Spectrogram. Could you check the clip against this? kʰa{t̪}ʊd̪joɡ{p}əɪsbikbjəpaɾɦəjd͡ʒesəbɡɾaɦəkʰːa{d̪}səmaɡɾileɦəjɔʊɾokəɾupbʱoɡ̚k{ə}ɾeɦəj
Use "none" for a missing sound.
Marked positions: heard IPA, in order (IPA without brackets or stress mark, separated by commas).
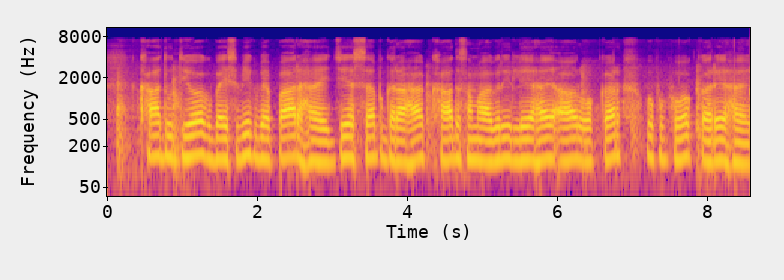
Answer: d̪, b, d̪, ə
